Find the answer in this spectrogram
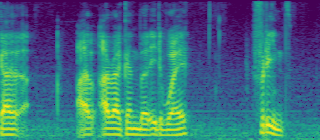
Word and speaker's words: vriend: I reckon, but either way, vriend. It's literally spelled like friend, but with a V instead of an F. Vriend.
